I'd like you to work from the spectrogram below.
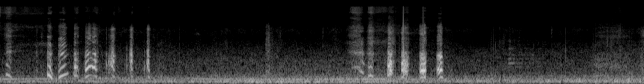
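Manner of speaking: long, soft wheezing laugh dying away; helpless laughing. Real, not acted. Streamer worn out by chat's jokes, wheezing with laughter. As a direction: laugh till you're worn out. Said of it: "Y'all got me hot from laughing".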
